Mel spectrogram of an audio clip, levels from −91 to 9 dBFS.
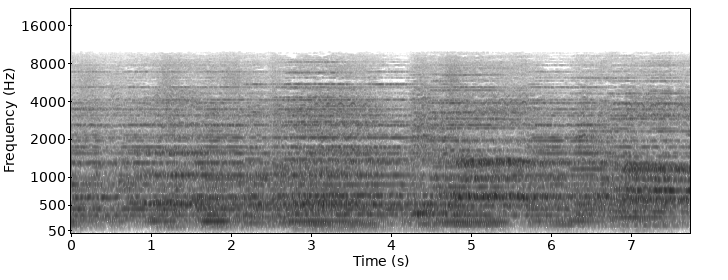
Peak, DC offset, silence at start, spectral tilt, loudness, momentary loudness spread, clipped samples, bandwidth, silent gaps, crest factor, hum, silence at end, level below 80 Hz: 0 dBFS; under 0.1%; 0 s; -4.5 dB/octave; -14 LUFS; 5 LU; under 0.1%; 9.8 kHz; none; 14 dB; none; 0 s; -60 dBFS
